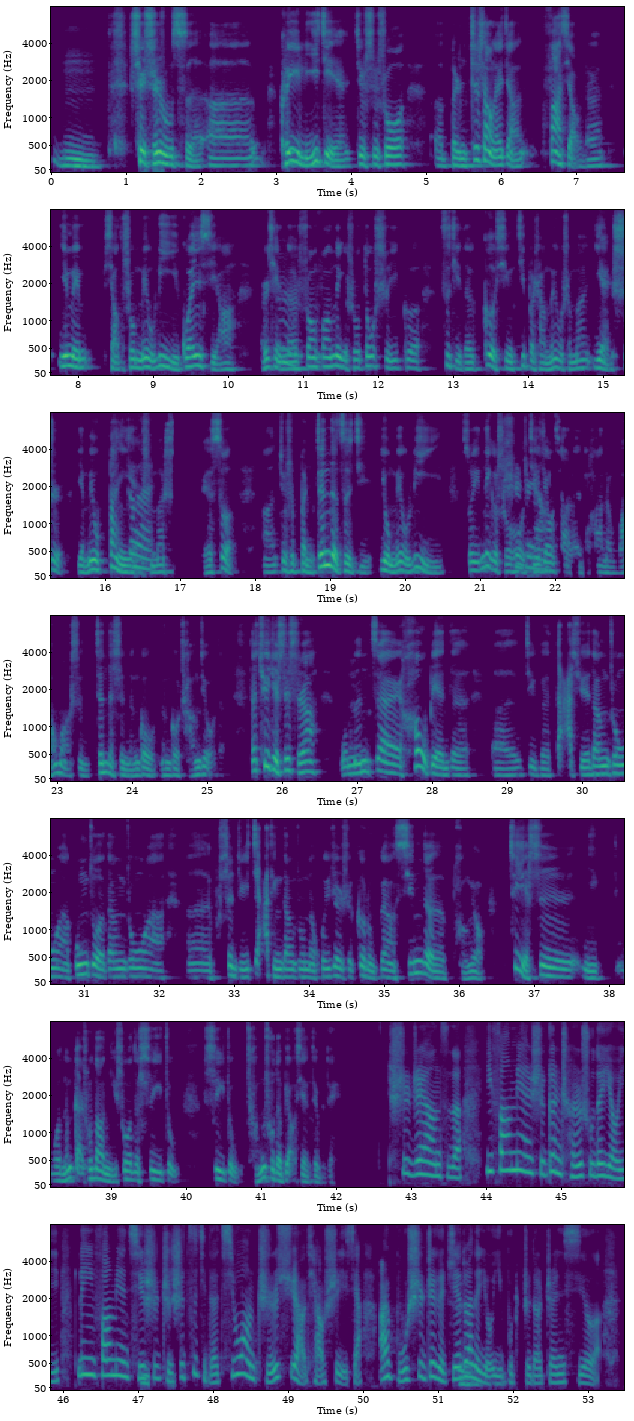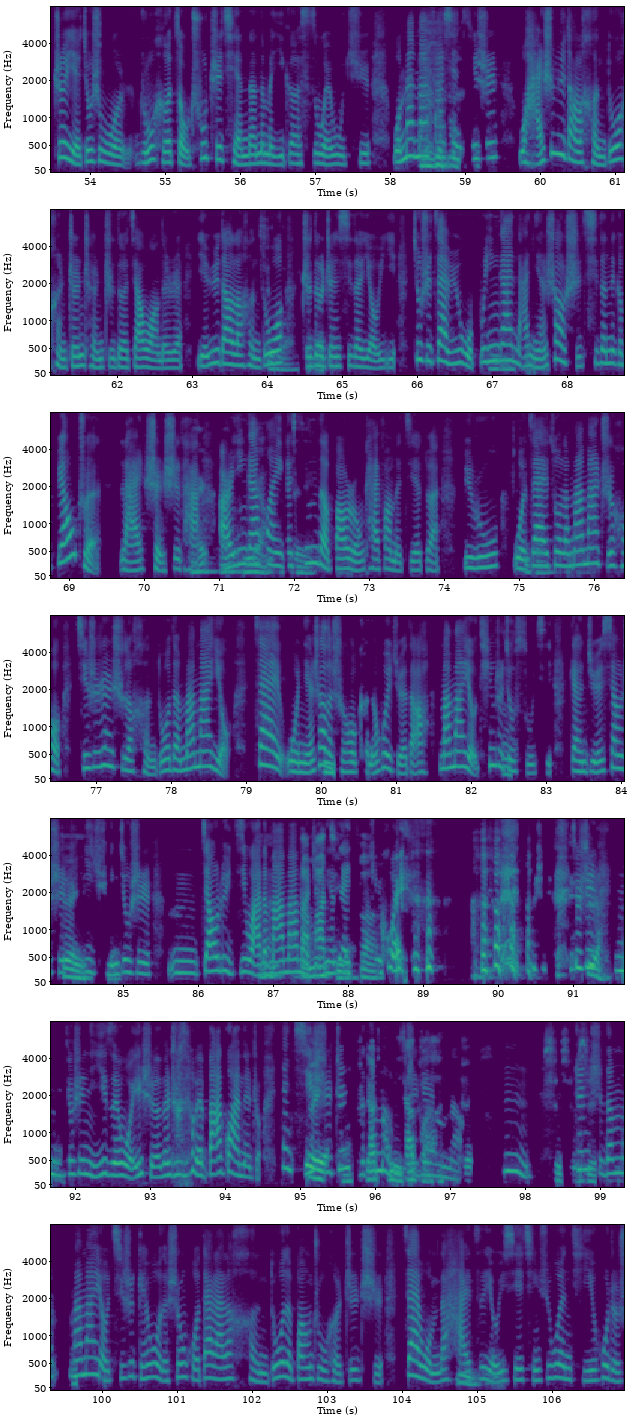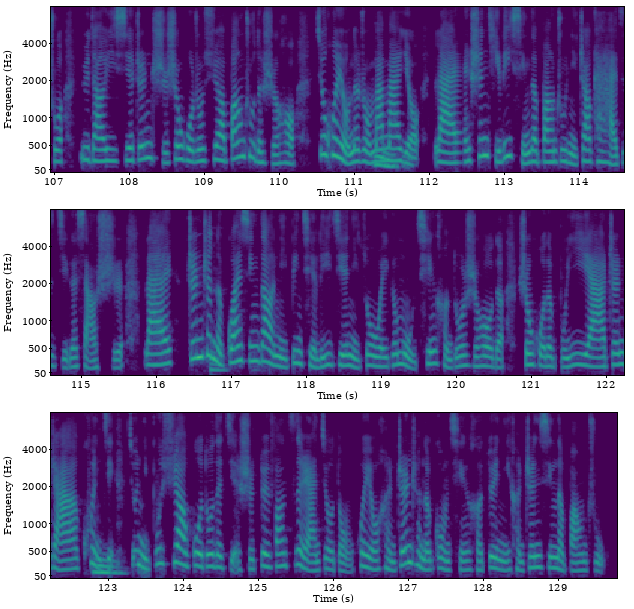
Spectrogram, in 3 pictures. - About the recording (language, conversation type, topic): Chinese, podcast, 你觉得什么样的友谊最值得珍惜？
- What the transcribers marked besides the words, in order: tapping; other background noise; chuckle; laughing while speaking: "会。就是 就是 你 就是"; laugh; laughing while speaking: "那种"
